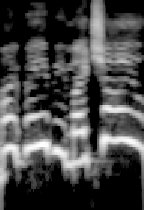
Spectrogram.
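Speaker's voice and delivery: anguished, very high, drawn-out, panicked shrieking scream. Voicing a wounded mother clutching her belly on the ground: screaming in panic. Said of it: "and screaming".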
